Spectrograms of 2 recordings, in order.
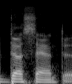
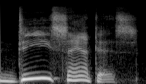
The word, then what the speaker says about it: DeSantis: most recent pronunciation was the newest one is the DeSantis okay the the D santis was too like ethnic sounding like honestly like either Two Italian or maybe two Latin you know yeah and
